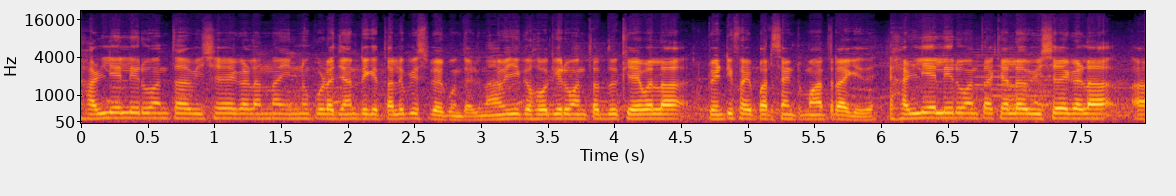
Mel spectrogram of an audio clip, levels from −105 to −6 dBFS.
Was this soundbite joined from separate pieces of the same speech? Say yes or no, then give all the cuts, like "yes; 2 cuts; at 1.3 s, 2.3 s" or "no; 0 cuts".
yes; 1 cut; at 6.1 s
